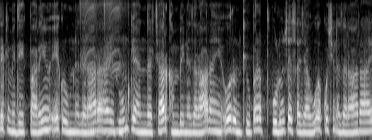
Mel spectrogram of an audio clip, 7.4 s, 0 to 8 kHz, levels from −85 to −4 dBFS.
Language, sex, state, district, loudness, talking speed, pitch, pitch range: Hindi, female, Bihar, Katihar, -19 LUFS, 210 wpm, 200 Hz, 185-225 Hz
